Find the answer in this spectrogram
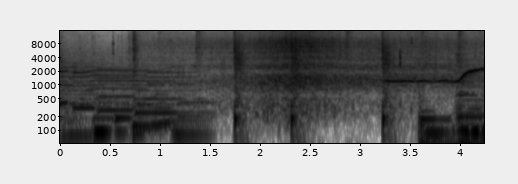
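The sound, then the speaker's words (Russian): Sea waves lap and wash in soft, rolling surges with a few sharper splashes at sunset in the evening, heard alongside steady tonal music and a rising whistle-like tone near the end. “Не зря мы на море отправились.”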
